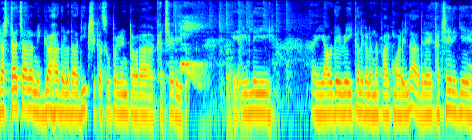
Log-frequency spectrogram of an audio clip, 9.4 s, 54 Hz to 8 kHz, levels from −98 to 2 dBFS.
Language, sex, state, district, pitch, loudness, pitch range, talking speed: Kannada, male, Karnataka, Bellary, 145 Hz, -27 LUFS, 135-150 Hz, 95 wpm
